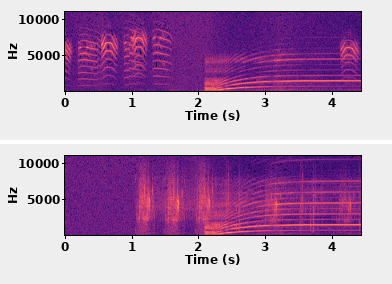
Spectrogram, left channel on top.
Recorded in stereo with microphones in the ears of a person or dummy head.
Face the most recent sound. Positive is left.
turn(degrees=-70)  # may be behind; listen again after turning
